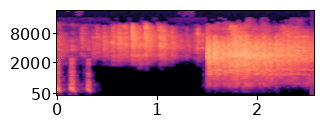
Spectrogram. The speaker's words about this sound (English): Well, let's roll a die each and see who gets the highest gets to go. I got a 3. I got a 6. You get to go first.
